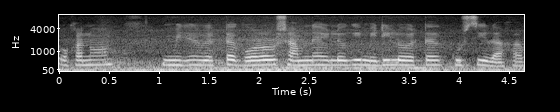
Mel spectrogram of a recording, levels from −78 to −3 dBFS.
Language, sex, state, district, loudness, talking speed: Bengali, female, Assam, Hailakandi, -16 LUFS, 165 wpm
